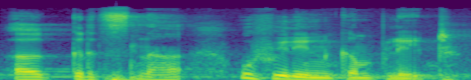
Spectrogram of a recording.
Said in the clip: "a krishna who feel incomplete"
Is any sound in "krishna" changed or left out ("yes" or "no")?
yes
